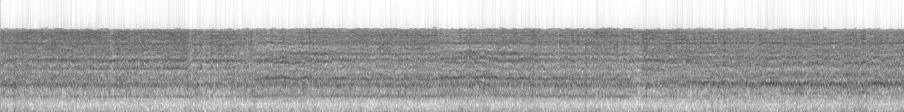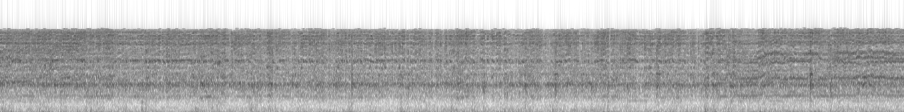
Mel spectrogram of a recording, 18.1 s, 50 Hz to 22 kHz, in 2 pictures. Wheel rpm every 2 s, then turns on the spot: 160, 160, 160, 160, 160, 160, 160, 170, 160.
none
